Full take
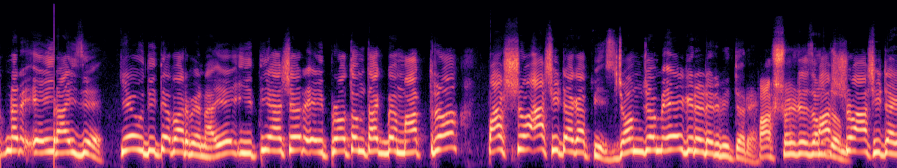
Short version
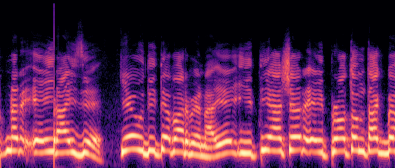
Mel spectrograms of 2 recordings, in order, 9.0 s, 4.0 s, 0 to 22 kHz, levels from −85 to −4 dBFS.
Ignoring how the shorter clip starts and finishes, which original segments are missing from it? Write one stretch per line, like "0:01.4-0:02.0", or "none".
none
